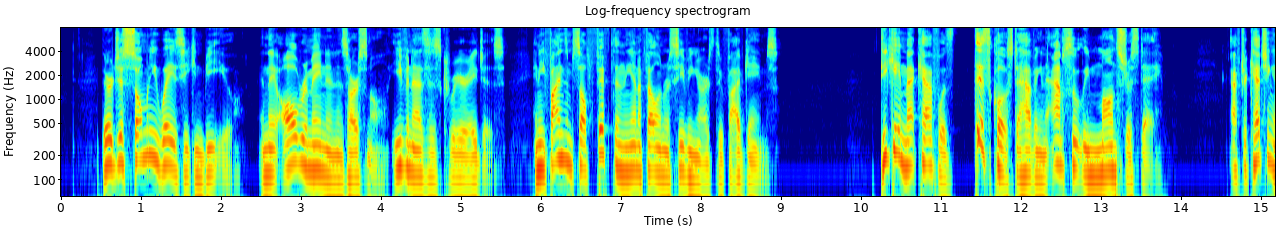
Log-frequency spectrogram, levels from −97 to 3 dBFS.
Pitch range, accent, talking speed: 105-140 Hz, American, 195 wpm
